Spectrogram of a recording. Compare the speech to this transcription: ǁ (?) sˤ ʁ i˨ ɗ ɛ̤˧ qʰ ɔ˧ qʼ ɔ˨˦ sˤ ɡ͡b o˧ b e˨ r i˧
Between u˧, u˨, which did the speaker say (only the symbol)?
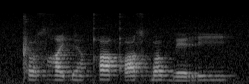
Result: u˨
